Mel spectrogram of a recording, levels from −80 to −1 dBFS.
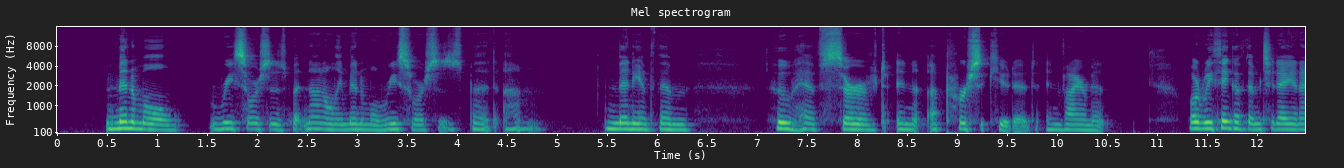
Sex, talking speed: female, 125 wpm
